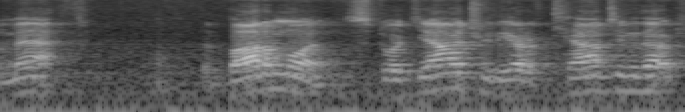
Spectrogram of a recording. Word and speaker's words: Stoichiometry: is going to be covering something called compound Stoichiometry that's how you pronounce that big ugly word you got two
